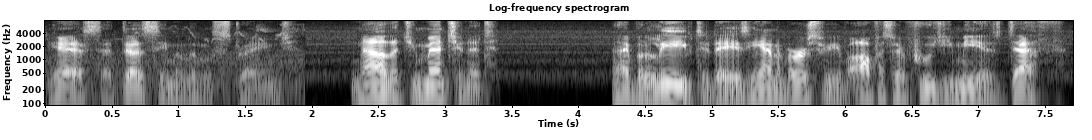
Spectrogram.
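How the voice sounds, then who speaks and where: A man voicing a composed, knowledgeable adult in an animated series, recounting the past in a measured, grave way. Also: lowish voice, creaky, slightly rough, exaggerated voice. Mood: grave, explanatory.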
